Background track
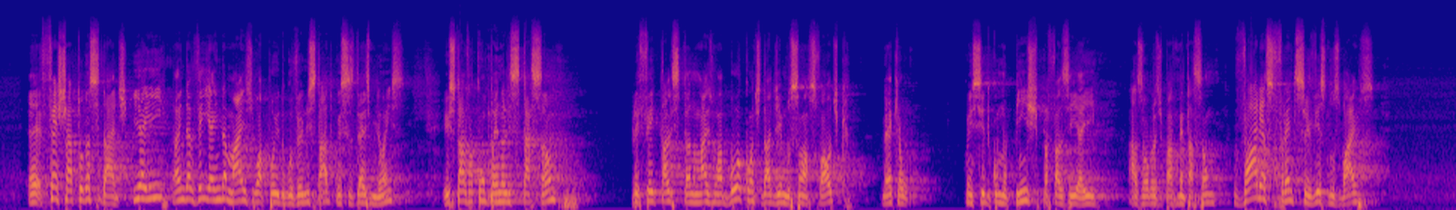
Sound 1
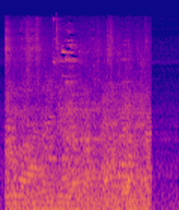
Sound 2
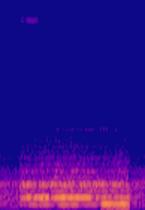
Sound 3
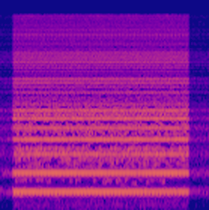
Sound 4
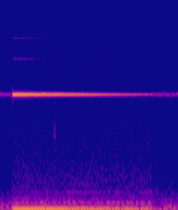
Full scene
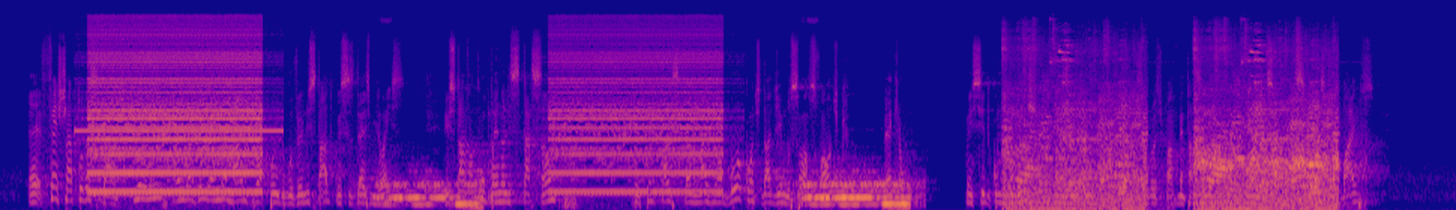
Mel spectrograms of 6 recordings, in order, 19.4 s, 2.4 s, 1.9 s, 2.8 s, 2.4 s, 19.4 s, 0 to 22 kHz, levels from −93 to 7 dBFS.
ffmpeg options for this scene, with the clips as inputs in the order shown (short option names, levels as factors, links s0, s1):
-filter_complex "[3:a]asplit=2[s0][s1];[2:a]asplit=2[s2][s3];[1:a]asplit=2[s4][s5];[0:a]volume=0.126[s6];[s0]aeval=exprs='val(0)+0.0112*sin(2*PI*1700*n/s)':c=same[s7];[s2]asplit=2[s8][s9];[s9]afreqshift=-1.8[s10];[s8][s10]amix=inputs=2:normalize=1[s11];[s5]equalizer=f=890:w=3.5:g=14[s12];[s7]atrim=end=2.79,asetpts=PTS-STARTPTS,volume=0.708,afade=t=in:d=0.004:c=hsin,afade=t=out:st=2.786:d=0.004:c=hsin,adelay=990[s13];[s11]atrim=end=1.94,asetpts=PTS-STARTPTS,volume=0.562,afade=t=in:d=0.004:c=hsin,afade=t=out:st=1.936:d=0.004:c=hsin,adelay=4710[s14];[s1]atrim=end=2.79,asetpts=PTS-STARTPTS,volume=0.376,afade=t=in:d=0.004:c=hsin,afade=t=out:st=2.786:d=0.004:c=hsin,adelay=7130[s15];[s3]atrim=end=1.94,asetpts=PTS-STARTPTS,volume=0.794,afade=t=in:d=0.004:c=hsin,afade=t=out:st=1.936:d=0.004:c=hsin,adelay=10400[s16];[s4]atrim=end=2.39,asetpts=PTS-STARTPTS,volume=0.251,afade=t=in:d=0.004:c=hsin,afade=t=out:st=2.386:d=0.004:c=hsin,adelay=13280[s17];[s12]atrim=end=2.39,asetpts=PTS-STARTPTS,volume=0.316,afade=t=in:d=0.004:c=hsin,afade=t=out:st=2.386:d=0.004:c=hsin,adelay=15830[s18];[s6][s13][s14][s15][s16][s17][s18]amix=inputs=7:normalize=0"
